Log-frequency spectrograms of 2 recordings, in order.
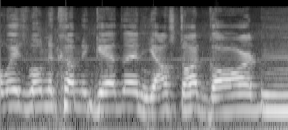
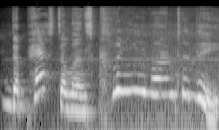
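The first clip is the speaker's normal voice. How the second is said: high, slow prophet reading; mock biblical prophet; 6 semitones higher, slower than usual. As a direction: intone it like an old prophet. Reads scripture high and slow.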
